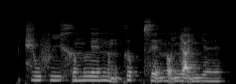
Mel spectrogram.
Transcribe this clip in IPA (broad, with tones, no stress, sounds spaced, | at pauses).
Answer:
t͡ɕ u˨˦ f i˨˦ x ə˨˦ m l e˨˦ n ə̰˧˨ m k ə˦˥ p̚ s ḛ˧˨ n ɔ̰˧˨ ɲ a̰ː˧˨ ɲ ɛ̤˨˩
